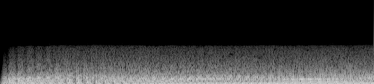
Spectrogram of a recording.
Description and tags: creepy ambient 4
creepy, thrill, anxious, loop, terror, ambient, spooky, nightmare, scary, suspense, terrifying, sinister, weird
